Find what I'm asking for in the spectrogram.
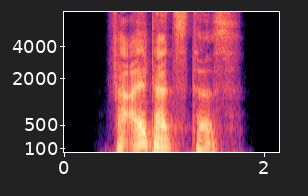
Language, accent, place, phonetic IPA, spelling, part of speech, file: German, Germany, Berlin, [fɛɐ̯ˈʔaltɐt͡stəs], veraltertstes, adjective, De-veraltertstes.ogg
- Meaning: strong/mixed nominative/accusative neuter singular superlative degree of veraltert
